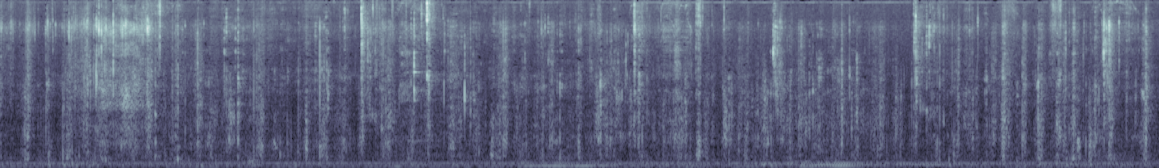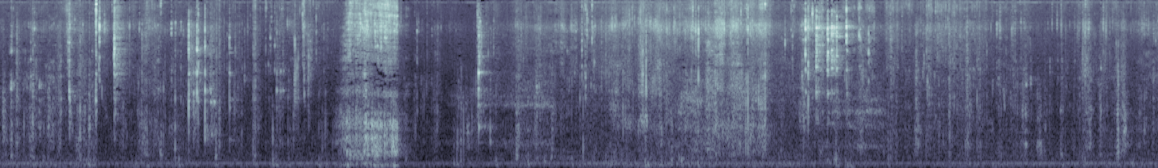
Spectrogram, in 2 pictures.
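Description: Chewing and crunching of lettuce wraps of spicy stir-fried pork and fresh raw vegetables, picked up close by clip-on microphones, with wet mouth sounds and small crackles throughout. One short, louder noisy burst comes about two-thirds of the way through.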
